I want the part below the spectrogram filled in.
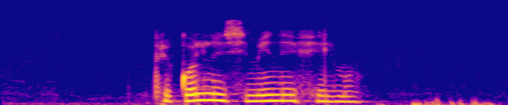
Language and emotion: Russian, neutral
